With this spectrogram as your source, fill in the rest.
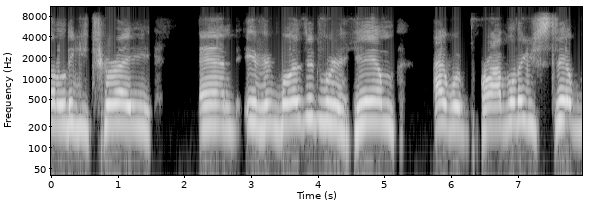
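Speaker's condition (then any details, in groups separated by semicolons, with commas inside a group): Vp shunt failure, brain pressure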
